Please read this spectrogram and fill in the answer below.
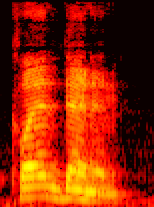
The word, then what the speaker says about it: Clendenin: This episode, we'll be interviewing actor Bob Clendenin. I say it wrong every time, don't I? – It's okay. It's the second syllable. – Clendenin. Did I get it right? – Yeah, it's perfect.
